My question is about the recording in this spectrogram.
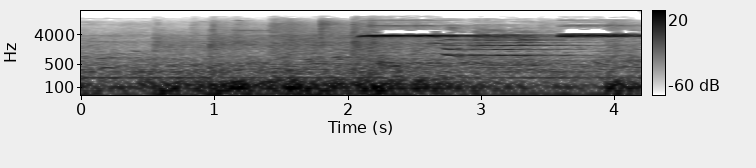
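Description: Referee's whistle blowing a long steady blast about two seconds in, then a second blast near the end, over crowd voices and thumps on the court in a large gym.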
